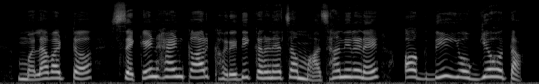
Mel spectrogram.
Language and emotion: Marathi, happy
